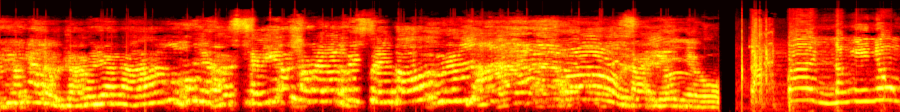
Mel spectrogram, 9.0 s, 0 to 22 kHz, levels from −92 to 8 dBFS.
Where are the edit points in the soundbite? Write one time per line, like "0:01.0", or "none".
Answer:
0:07.3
